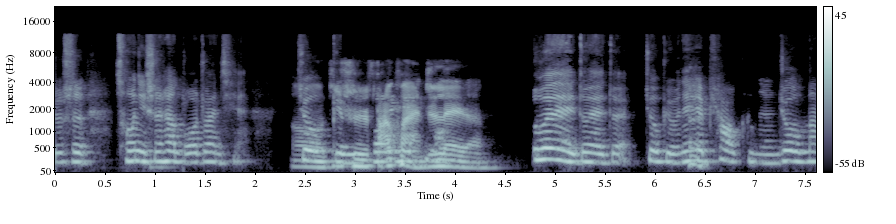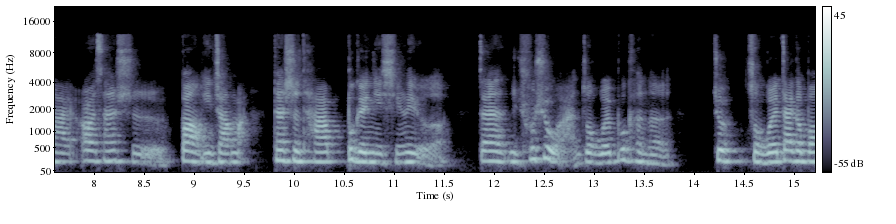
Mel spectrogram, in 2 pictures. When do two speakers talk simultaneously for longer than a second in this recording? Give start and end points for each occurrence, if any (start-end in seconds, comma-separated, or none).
2.4-4.0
